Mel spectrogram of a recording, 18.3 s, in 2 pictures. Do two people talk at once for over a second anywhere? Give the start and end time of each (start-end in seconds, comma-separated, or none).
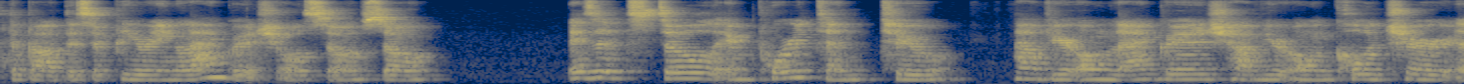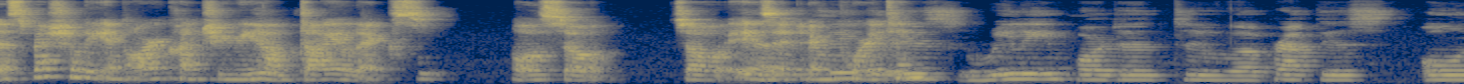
13.7-15.0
